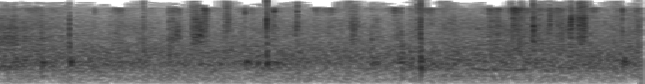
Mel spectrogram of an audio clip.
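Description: Sharp irregular smacks and shoe scuffs of a one-wall handball rally, several a second: the ball struck by hand and off the wall, with players' sneakers on the court.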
